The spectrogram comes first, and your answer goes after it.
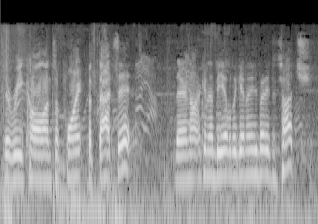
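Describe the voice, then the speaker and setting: A man giving live play-by-play commentary on an esports match, with excited calls and joking asides. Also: sits high, brisk. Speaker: esports caster.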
